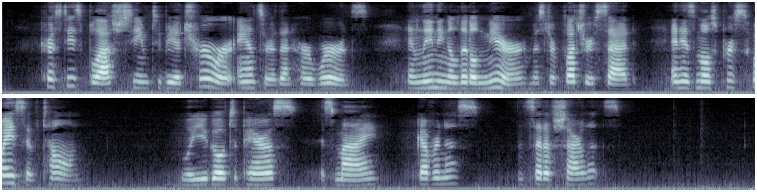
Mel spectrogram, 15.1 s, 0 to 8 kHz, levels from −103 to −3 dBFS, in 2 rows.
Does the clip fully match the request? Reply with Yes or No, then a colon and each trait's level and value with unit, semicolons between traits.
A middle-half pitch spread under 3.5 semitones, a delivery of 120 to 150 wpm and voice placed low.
No: average, 2.7 semitones; average, 140 wpm; high, 190 Hz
